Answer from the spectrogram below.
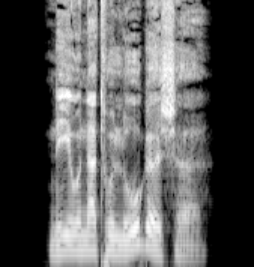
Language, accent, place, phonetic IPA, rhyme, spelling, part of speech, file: German, Germany, Berlin, [ˌneonatoˈloːɡɪʃə], -oːɡɪʃə, neonatologische, adjective, De-neonatologische.ogg
- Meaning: inflection of neonatologisch: 1. strong/mixed nominative/accusative feminine singular 2. strong nominative/accusative plural 3. weak nominative all-gender singular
